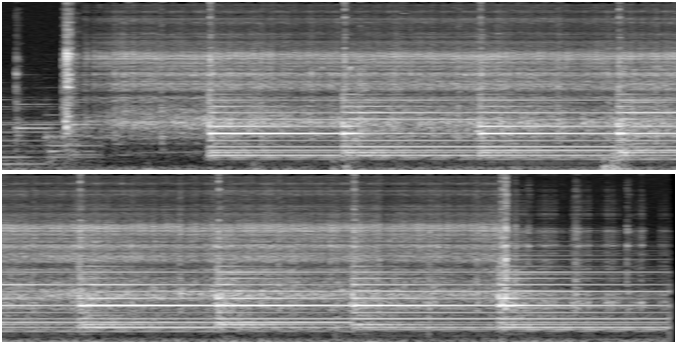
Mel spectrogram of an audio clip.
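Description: A cracked alarm clock ticks briefly towards midnight, then begins striking, a steady series of ringing metallic chimes about once a second, each tone lingering into the next, fairly loud with no voices.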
